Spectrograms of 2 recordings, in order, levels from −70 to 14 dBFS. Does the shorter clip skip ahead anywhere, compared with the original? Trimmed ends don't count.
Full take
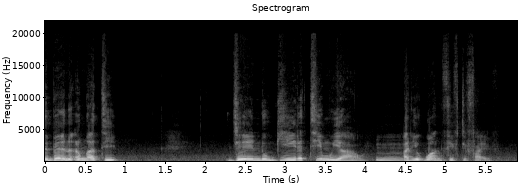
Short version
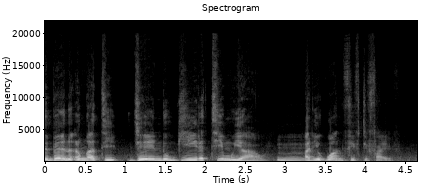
yes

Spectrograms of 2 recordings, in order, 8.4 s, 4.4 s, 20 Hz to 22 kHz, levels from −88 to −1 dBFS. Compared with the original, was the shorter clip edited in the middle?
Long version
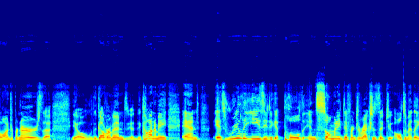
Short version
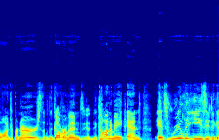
yes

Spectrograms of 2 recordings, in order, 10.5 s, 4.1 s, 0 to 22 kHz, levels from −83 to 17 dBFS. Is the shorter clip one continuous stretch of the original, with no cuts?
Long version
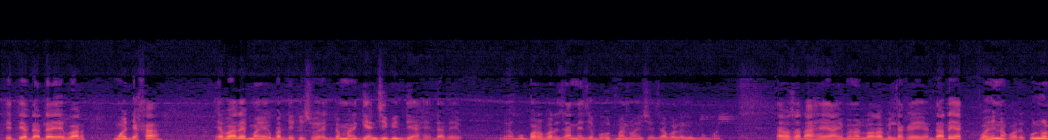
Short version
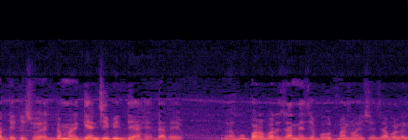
yes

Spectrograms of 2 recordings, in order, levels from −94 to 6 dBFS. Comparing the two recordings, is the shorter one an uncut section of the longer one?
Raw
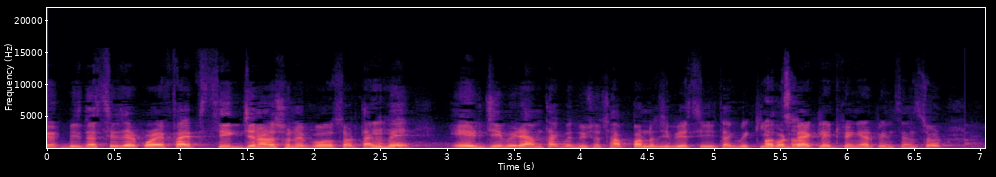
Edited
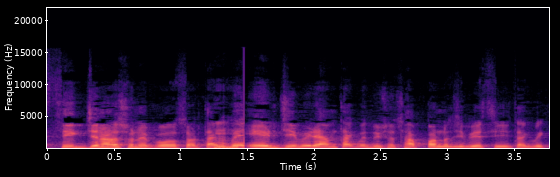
no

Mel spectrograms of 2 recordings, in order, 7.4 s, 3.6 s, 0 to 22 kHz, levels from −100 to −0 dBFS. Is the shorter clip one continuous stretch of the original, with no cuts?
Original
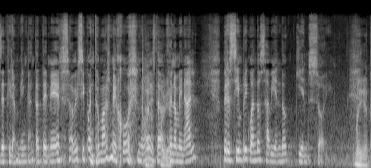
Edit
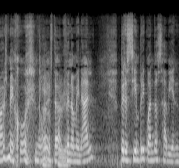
yes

